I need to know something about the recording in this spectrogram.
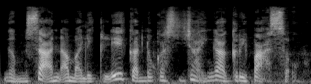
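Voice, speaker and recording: Protective Ilocano mother, radio drama. Forceful, highly animated delivery, worried and exasperated. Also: normal speed, slightly rough, exaggerated voice. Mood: concerned. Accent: Filipino, Ilocano.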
